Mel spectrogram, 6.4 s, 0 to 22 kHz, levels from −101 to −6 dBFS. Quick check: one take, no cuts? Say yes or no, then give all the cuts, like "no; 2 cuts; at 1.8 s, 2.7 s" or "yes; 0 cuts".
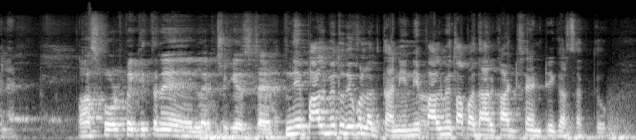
yes; 0 cuts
